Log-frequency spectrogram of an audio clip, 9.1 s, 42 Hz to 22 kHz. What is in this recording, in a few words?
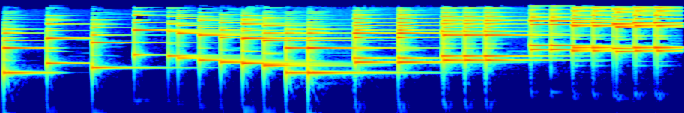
Glockenspiel, Roland PN-D50-02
